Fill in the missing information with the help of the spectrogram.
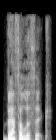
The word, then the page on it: batholithic: British English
